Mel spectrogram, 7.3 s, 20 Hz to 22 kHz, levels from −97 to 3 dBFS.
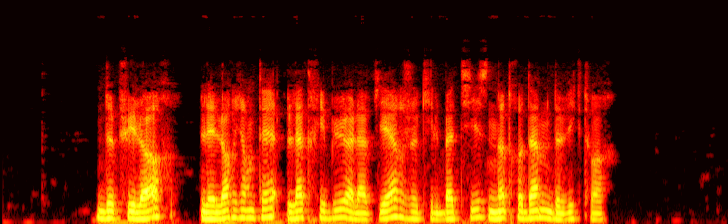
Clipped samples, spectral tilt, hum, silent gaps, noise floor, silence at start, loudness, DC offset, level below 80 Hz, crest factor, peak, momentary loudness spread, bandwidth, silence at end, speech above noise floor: under 0.1%; -8 dB/octave; none; none; -73 dBFS; 0.95 s; -21 LUFS; under 0.1%; -44 dBFS; 18 dB; -4 dBFS; 8 LU; 7.2 kHz; 1.2 s; 54 dB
